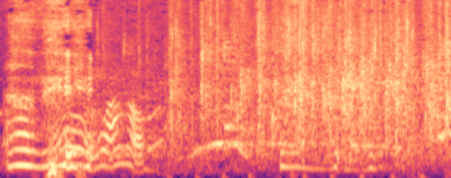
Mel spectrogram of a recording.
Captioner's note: applause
